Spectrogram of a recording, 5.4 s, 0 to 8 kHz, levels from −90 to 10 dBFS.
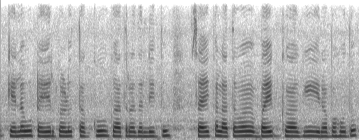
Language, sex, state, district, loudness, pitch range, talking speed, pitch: Kannada, female, Karnataka, Koppal, -14 LUFS, 245-265 Hz, 120 wpm, 250 Hz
